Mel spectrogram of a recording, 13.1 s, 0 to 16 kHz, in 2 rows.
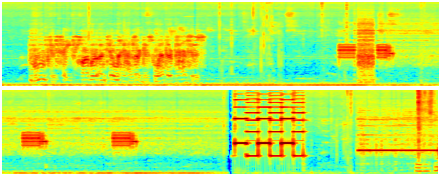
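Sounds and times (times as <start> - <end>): radio hum: 0.2 - 10.0
two-tone electronic alert tone: 10.0 - 11.2.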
